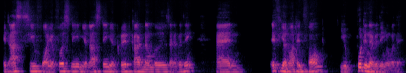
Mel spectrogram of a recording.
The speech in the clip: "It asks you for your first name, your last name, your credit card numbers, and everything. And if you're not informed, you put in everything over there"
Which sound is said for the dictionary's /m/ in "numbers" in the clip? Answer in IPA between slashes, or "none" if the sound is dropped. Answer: /m/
